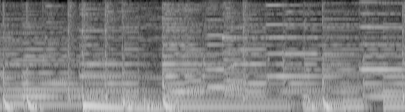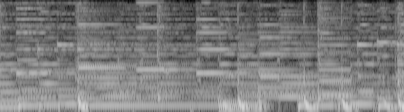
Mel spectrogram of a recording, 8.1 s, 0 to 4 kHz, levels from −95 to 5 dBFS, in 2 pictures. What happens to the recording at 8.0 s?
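Nothing goes wrong at 8.0 s: the audio carries straight through that moment with no dropout, glitch or break, still showing the narrow telephone-style band of the call path with nothing heard above 4 kHz.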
